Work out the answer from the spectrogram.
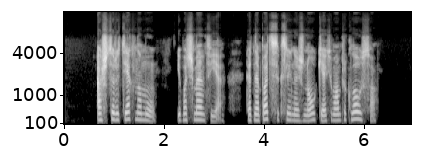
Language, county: Lithuanian, Telšiai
